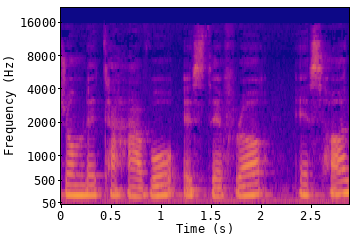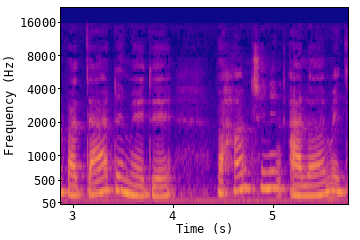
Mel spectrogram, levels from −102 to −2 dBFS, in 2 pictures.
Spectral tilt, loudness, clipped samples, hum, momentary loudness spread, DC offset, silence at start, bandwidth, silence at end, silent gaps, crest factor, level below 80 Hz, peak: -5.5 dB/octave; -35 LUFS; under 0.1%; none; 7 LU; under 0.1%; 0 s; 15.5 kHz; 0 s; none; 14 dB; -62 dBFS; -20 dBFS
